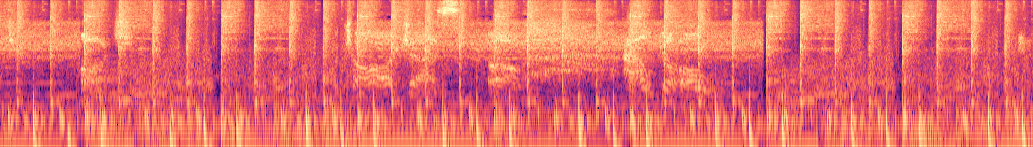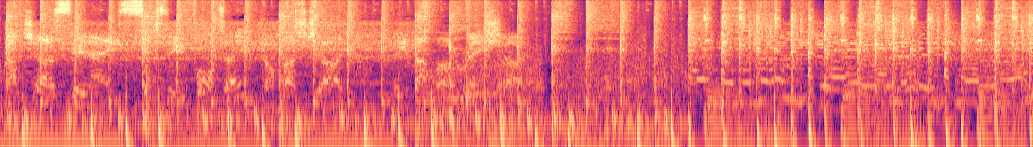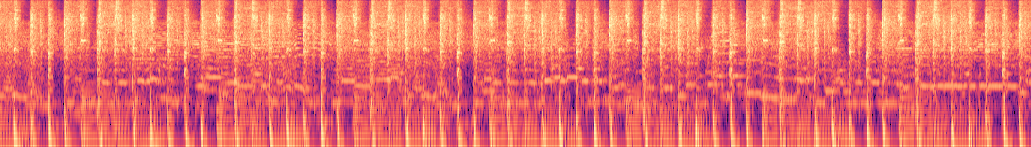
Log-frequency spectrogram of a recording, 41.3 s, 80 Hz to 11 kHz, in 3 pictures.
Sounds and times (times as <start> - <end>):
Disco: 0.0 - 41.2
Rock music: 0.0 - 41.2.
